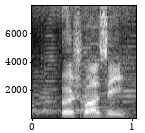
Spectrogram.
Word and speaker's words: bourgeoisie: Bourgeoisie.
